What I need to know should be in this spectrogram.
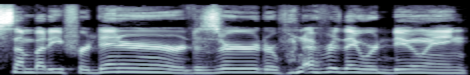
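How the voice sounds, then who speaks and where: A woman with an American accent uses a plain, everyday voice, with fairly low pitch and fairly even intonation. She speaks at a moderate pace on a very clean recording with a silent background. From Oklahoma. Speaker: camp ministry teacher and songwriter. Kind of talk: podcast interview.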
